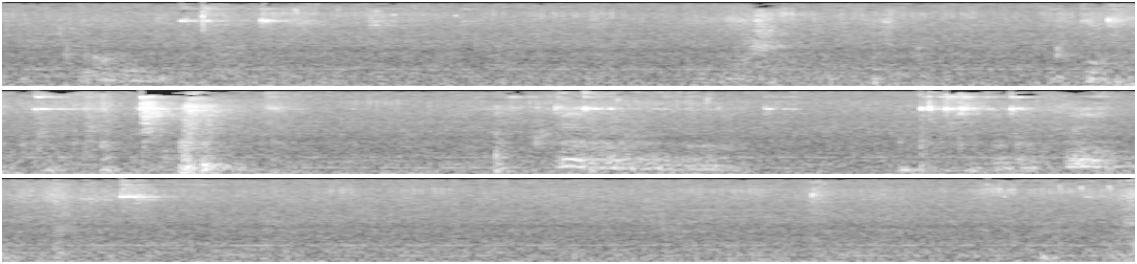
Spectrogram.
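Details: Bruce, a baby Miniature Dachshund, playing with Mouse, a Teacup Yorkshire Terrier; scattered short whimpers and yips with scuffling, a few louder bursts near the middle and later, faint human voice in the background.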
